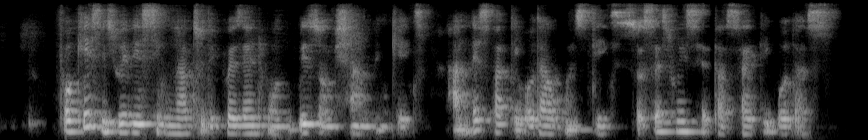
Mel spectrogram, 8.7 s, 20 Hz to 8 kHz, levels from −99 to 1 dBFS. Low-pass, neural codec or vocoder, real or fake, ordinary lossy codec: 7.2 kHz; autoencoder, 48 kHz, 32 numbers a frame, DAC-VAE, trained on Japanese speech; fake; AAC, 48 kbps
